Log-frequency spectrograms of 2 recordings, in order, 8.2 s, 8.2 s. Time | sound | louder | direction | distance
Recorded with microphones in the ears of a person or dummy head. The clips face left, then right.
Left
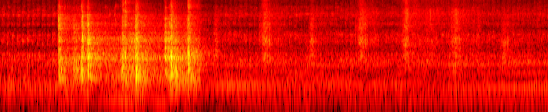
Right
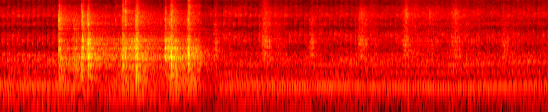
0.9 | a door slam | left 1 dB | 25° left (ahead or behind) | 1.3 m
3.2 | footsteps | even | 10° left (ahead or behind) | 2.5 m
